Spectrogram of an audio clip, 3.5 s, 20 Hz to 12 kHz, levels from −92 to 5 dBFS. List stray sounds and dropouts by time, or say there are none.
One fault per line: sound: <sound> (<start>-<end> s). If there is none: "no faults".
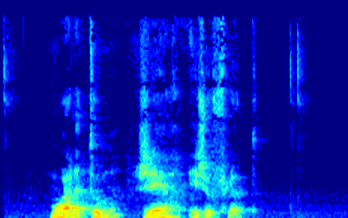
no faults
